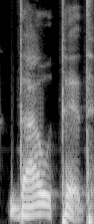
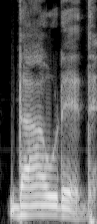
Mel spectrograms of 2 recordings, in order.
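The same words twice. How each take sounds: First: The middle consonant is a clear T sound. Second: The middle consonant is a quick R-like tap. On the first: This is the standard, careful pronunciation. "La pronunciación oficial es doubted" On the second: This is how it is commonly said in casual speech. "es muy común pronunciar la T de este verbo como R"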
